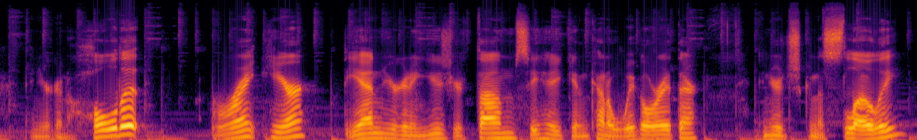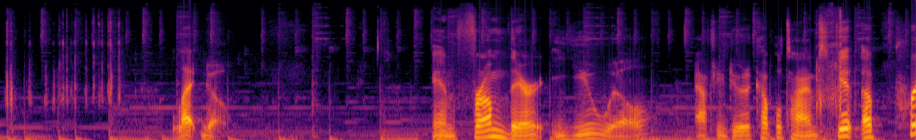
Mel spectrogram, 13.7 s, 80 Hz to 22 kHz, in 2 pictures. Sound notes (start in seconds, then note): 6.9 cards riffling; 13.0 cards riffling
